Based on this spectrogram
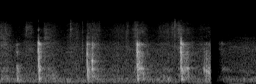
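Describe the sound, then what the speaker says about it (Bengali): Green chillies and garlic being pounded into a paste on a grinding stone, a series of sharp rhythmic knocks and scrapes at steady intervals, close and moderately loud, with no talk. "3টে কাঁচা লঙ্কা দিলাম, 3 কুঁড়ি রসুন দিয়ে আমি এগুলো ভালো করে বেটে নেবো।"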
